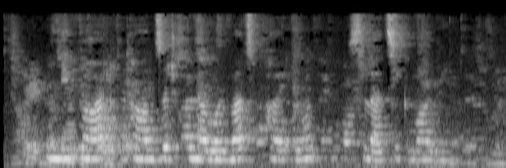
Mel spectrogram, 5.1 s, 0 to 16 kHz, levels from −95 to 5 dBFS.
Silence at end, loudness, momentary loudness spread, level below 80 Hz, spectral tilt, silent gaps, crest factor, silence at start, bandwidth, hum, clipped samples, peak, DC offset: 0 s; -20 LUFS; 14 LU; -50 dBFS; -4.5 dB/octave; none; 16 dB; 0.1 s; 11.5 kHz; none; under 0.1%; -4 dBFS; under 0.1%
